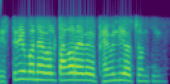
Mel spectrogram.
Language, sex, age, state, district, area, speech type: Odia, male, 45-60, Odisha, Nabarangpur, rural, conversation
